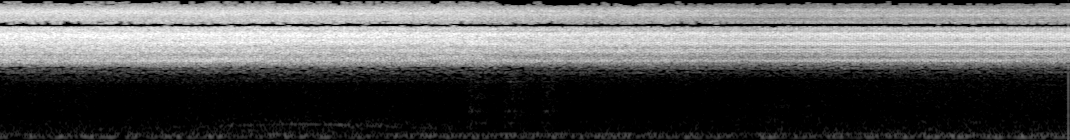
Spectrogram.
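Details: Male cicada singing on a tree near other males and females, filmed with a phone: a steady shrill buzzing hiss, with a faint low sliding tone briefly beneath it.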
